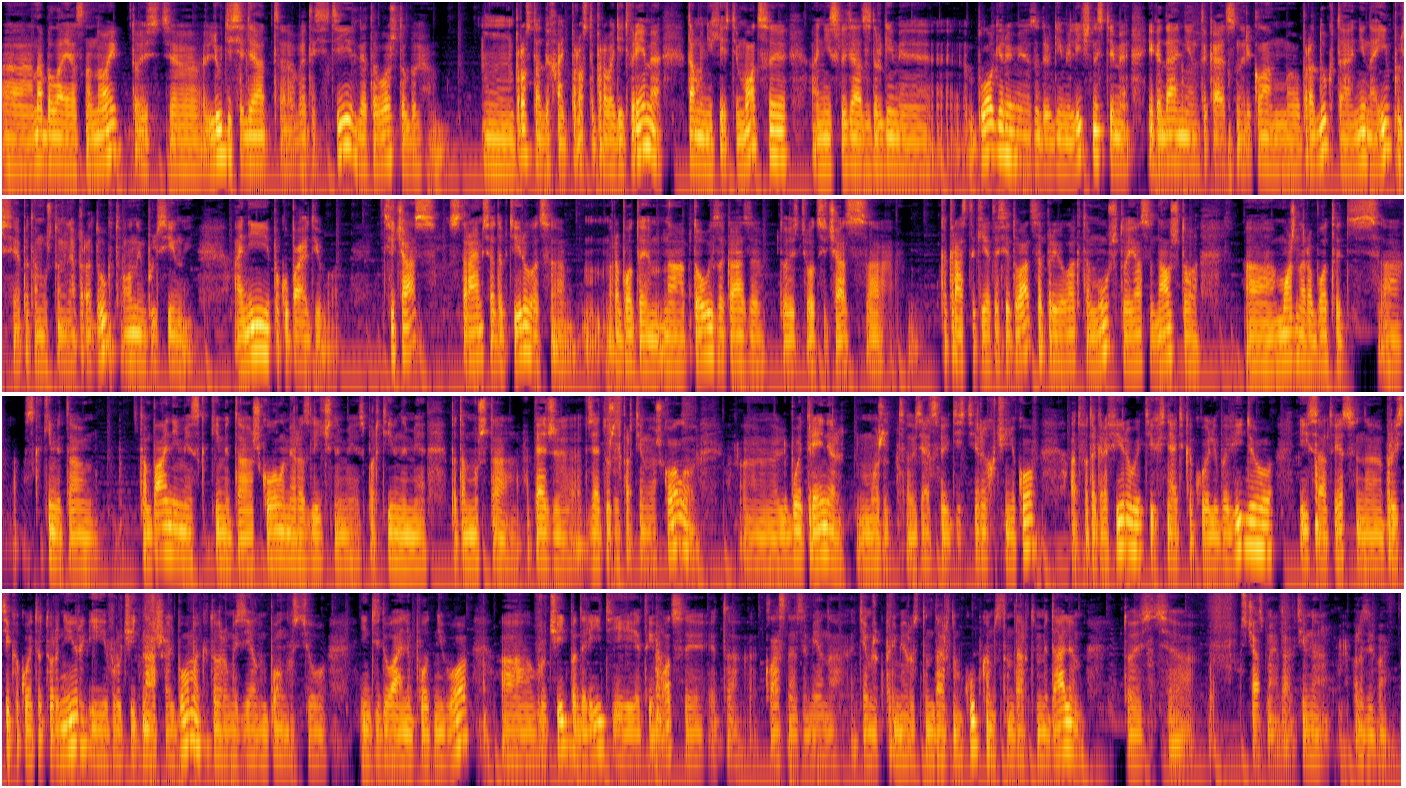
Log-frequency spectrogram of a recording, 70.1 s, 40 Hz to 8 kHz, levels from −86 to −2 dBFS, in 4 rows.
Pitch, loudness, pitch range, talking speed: 95 Hz, -18 LUFS, 90-100 Hz, 125 wpm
